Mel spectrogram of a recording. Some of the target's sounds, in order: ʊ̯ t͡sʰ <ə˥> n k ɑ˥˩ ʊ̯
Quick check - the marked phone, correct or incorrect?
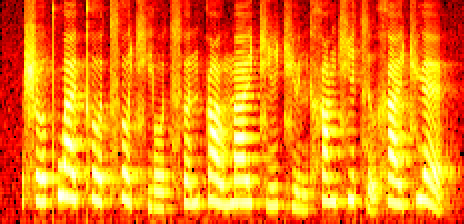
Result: incorrect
